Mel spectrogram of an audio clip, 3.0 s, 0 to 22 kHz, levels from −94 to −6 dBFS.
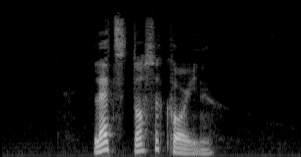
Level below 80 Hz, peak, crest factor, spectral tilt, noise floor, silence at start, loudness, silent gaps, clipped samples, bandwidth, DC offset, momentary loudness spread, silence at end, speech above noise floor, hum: -72 dBFS; -18 dBFS; 20 dB; -5 dB/octave; -78 dBFS; 0.95 s; -36 LUFS; none; under 0.1%; 15 kHz; under 0.1%; 12 LU; 0.85 s; 43 dB; none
